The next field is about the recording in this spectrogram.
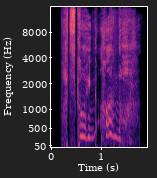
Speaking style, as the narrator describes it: her mother sobbed

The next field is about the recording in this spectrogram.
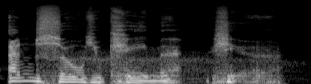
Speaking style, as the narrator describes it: Vader rumbled softly, sounding like he was very far away for a moment

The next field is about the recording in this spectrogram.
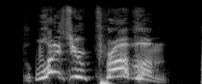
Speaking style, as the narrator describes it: Alexandra screamed

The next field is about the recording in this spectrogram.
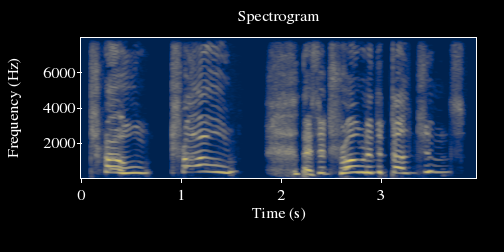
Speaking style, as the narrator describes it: a gaunt, turbaned figure ran frantically into the Great Hall, flailing his arms, screaming

